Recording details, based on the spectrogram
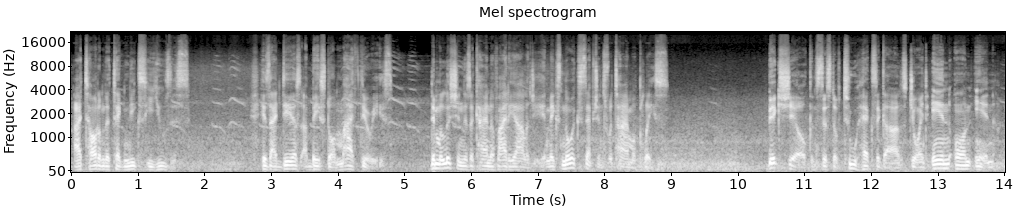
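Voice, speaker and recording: A man's voice: deep voice, expressive, moderate pace, noisy background. An actor playing an older male bomb-disposal expert and rueful mentor, patient and lecturing. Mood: instructive. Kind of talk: game cutscene acting. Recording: music under the voice.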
